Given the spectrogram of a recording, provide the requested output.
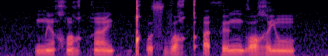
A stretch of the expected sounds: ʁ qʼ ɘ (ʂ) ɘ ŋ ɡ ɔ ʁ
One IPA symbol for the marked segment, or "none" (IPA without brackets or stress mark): θ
